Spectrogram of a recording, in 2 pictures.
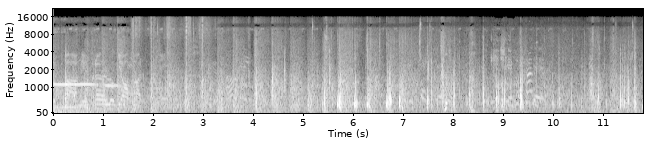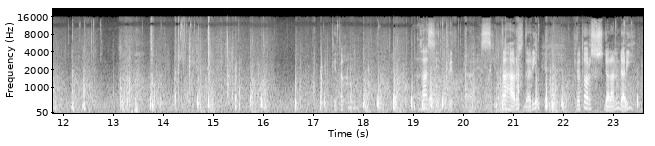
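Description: A young man talks casually into a microphone, close up.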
